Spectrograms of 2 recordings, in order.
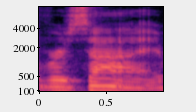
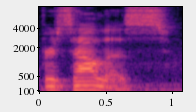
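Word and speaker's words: Versalles: and will catch and zoilo versailles versales i've seen it pronounced both ways on youtube i looked it up i don't know uh versales is what i'm going with uh he will bet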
